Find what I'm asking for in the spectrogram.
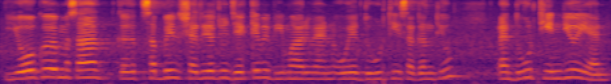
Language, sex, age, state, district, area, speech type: Sindhi, female, 60+, Rajasthan, Ajmer, urban, spontaneous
